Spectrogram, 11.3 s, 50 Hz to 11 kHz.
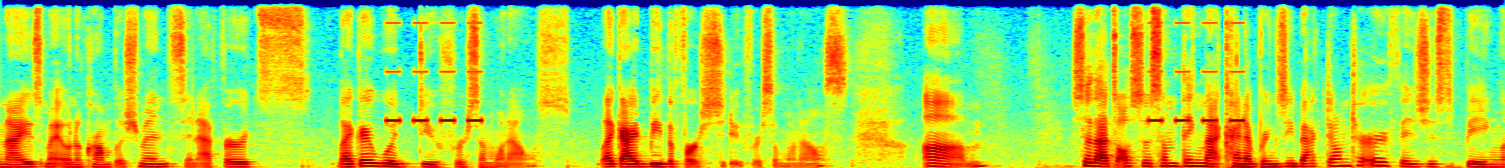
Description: Alarm pattern, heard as an alarm's beeps, played twice, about 3150 Hz, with speech in English. Temporal four. Carbon monoxide.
